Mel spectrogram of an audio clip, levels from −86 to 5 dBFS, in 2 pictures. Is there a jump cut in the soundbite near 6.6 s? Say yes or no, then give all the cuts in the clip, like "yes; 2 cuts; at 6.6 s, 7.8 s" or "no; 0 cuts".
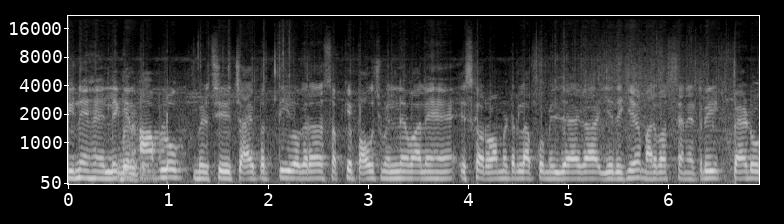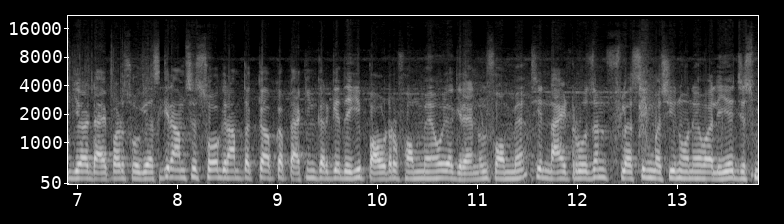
yes; 4 cuts; at 1.2 s, 6.6 s, 7.8 s, 11.6 s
